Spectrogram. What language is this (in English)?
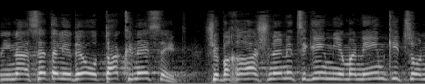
Hebrew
